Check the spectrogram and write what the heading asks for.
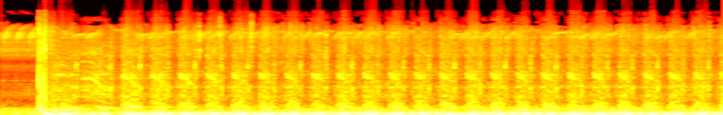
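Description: Piper Warrior II's four-cylinder Lycoming engine and propeller running at low power, heard loud inside the cabin, with a regular pulsing about four to five times a second. It starts abruptly about half a second in.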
